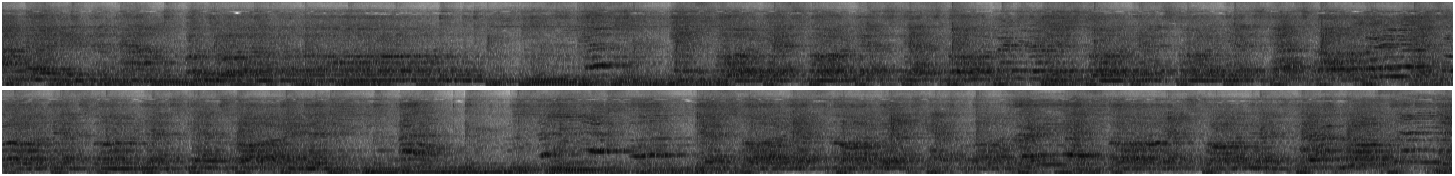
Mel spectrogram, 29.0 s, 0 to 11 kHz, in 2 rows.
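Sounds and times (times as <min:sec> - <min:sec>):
group singing gospel song: 0:00.0 - 0:29.0
steady beat and bass: 0:00.0 - 0:29.0.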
